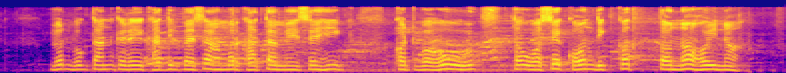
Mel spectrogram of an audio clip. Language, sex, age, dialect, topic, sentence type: Magahi, male, 18-24, Western, banking, question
